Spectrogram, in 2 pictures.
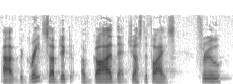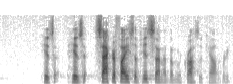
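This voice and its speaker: Man, preacher, sermon, earnest, restarts phrases, middle pitch. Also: steady tone, unhurried. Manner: earnest, repeats words as he restarts, rises and falls in loudness. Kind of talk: sermon with scripture reading.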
